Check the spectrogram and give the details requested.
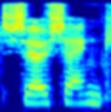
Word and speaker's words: Shoshenq: For example, the name of the founder of the 22nd dynasty is transliterated as SSNQ but transcribed Shoshenq in English, Chekonk in French, Sejong in Dutch, and Sheshonk in German.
